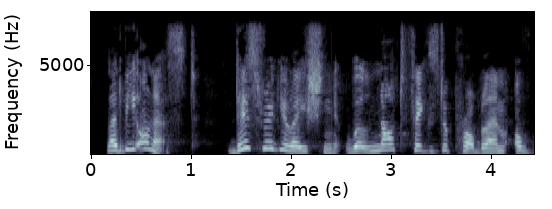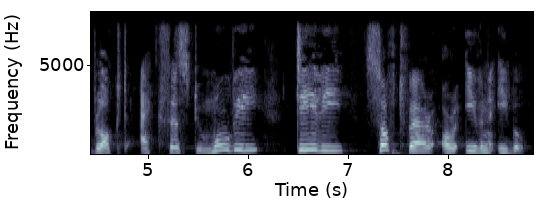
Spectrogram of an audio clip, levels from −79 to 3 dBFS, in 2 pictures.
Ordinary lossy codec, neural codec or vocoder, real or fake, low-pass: none; vocoder, 22.05 kHz, 80 mel bands, Vocos; fake; 7.2 kHz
